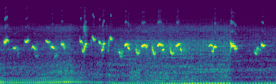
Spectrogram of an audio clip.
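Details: Javan myna making odd sounds: soft, bouncing whistled chirps at about three per second over a steady low hum of background noise.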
